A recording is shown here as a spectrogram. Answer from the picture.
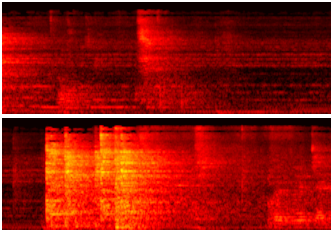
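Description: Loaded barbell racked onto the metal hooks of an incline bench press, a sudden loud clank and thud a little under four seconds in that rings and dies away over about a second.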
